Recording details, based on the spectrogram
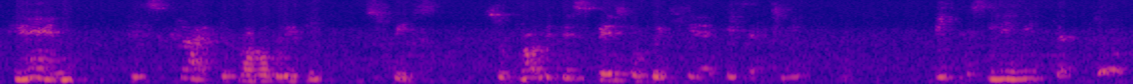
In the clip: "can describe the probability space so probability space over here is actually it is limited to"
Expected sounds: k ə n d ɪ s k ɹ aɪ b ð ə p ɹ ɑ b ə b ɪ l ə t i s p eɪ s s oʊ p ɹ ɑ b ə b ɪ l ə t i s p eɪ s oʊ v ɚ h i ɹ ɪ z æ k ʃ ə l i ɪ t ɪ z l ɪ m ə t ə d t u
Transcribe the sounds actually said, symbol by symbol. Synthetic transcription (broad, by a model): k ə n d ɪ s k ɹ aɪ b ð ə p ɹ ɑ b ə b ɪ l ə t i s p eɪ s s oʊ p ɹ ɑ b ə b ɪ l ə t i s p eɪ s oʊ i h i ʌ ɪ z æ k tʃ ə l i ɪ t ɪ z l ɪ m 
